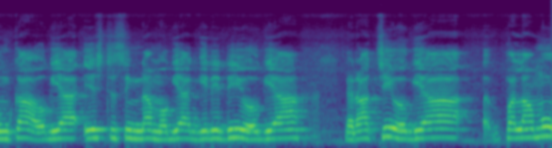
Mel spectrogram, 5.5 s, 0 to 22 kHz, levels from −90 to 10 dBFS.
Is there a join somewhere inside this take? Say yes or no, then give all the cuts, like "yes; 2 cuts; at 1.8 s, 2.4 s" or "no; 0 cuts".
no; 0 cuts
